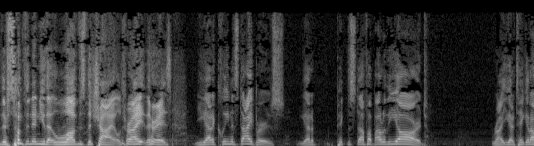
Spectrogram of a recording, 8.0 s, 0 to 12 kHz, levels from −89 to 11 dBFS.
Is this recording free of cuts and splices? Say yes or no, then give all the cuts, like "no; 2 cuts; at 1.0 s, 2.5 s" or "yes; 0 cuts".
no; 1 cut; at 2.8 s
